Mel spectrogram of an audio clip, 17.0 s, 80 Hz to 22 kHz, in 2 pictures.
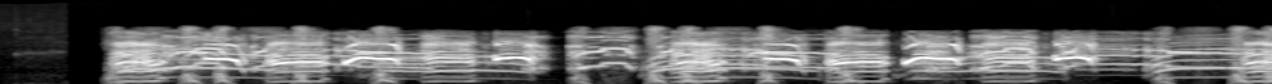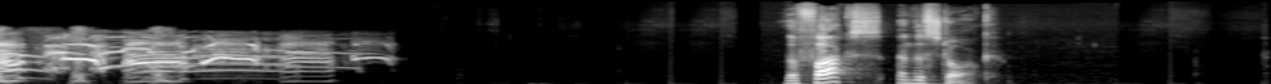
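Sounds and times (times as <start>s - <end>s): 
animals braying, crowing and honking in a chorus: 0.7s - 11.2s
donkey braying: 0.7s - 11.2s
speech: 13.8s - 15.2s.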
